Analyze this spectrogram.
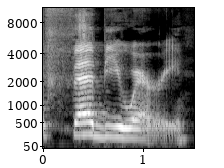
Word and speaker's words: February: more here let's do February it is spelled with an R but we dro the R so instead of February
